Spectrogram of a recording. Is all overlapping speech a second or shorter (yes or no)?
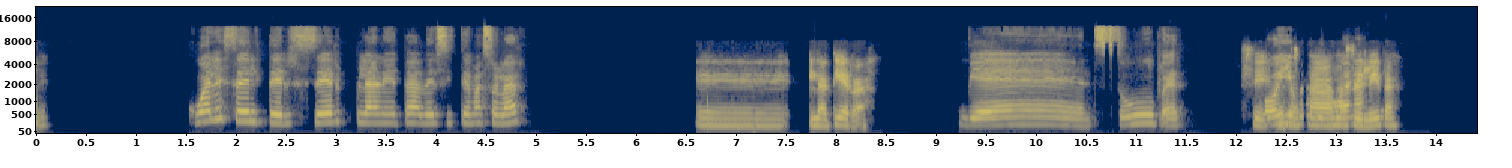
no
